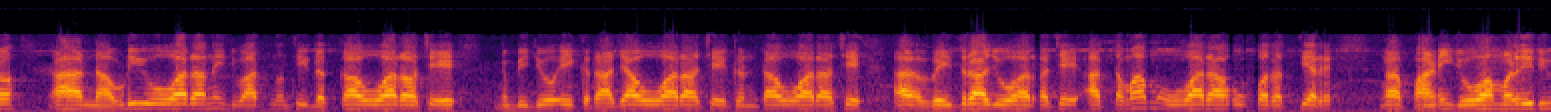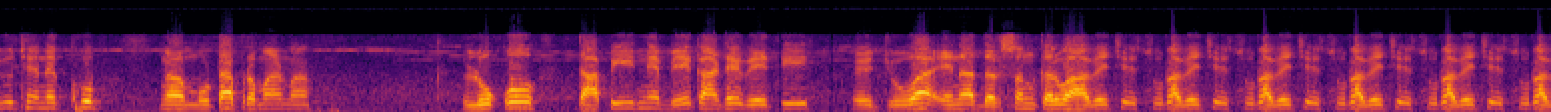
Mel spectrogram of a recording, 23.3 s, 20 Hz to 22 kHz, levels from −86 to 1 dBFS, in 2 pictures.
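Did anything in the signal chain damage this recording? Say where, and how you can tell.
Yes. From 6.93 to 11.81 s the audio turns choppy, with small pieces dropping out. There are 23 short holes, the longest about 48 ms, and together they cover roughly a tenth of that stretch. A shorter burst from 17.16 to 18.14 s has 7 holes, the longest 25 ms. This is repeated packet loss at the network stage: packets arrived late or not at all, and the receiver smeared the last sound across each gap, which produces the robotic texture.

From 20.43 s to the end, a 0.69 s fragment plays back to back four times, the same each pass, like a broken-record loop. The audio that should have followed never arrives. The exact repetition points to a stall upstream, likely in the stream or player buffer. The playback stage kept sending the last chunk it held instead of new audio, and the stall never cleared before the clip ended.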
